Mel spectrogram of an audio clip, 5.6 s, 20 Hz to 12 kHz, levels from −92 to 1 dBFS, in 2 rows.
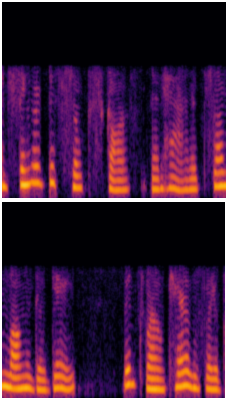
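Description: From start to finish the speech sounds rough, muffled and warbly, with nothing above about 3.8 kHz. That is tandem speech coding. The call evidently crossed several links, each decoding and re-encoding with its own speech codec, so every coder worked on the previous one's already damaged output. The layered artefacts point to around three such codecs in a row, ending in something like G.729A at 8 kbit/s.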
